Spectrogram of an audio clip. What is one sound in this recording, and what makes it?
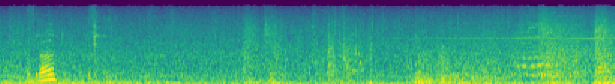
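Rain pours down steadily.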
